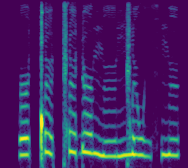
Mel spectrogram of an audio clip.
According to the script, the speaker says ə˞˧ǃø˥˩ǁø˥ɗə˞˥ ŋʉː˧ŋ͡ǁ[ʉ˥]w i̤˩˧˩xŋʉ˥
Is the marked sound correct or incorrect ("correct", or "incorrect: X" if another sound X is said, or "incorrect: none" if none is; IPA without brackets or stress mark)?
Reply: correct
